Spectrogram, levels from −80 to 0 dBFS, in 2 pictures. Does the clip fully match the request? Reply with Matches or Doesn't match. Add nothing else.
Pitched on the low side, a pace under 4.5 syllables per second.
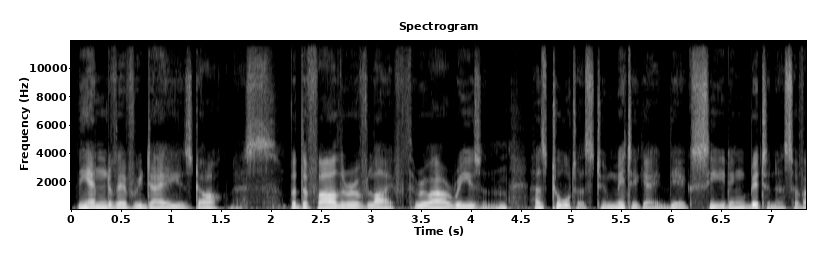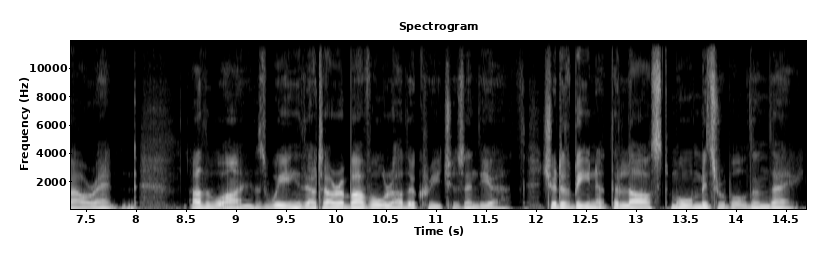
Doesn't match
